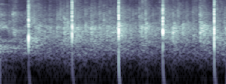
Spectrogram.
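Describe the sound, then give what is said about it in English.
A church audience applauding the fathers on Father's Day: a steady bed of scattered clapping, with several sharp, louder claps landing at an even beat. Faint crowd murmur sits underneath. “Come on, can we give it up for all our dads today?”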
